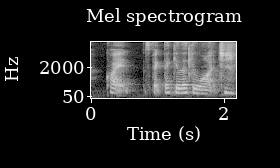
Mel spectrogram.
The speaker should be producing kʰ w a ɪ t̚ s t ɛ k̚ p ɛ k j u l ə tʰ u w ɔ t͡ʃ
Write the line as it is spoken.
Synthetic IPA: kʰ w a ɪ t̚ s p ɛ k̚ t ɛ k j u l ə t u w ɔ t͡ʃ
